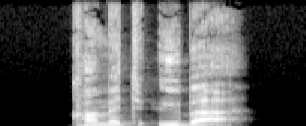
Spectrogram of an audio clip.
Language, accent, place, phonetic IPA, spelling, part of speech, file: German, Germany, Berlin, [ˈkɔmət yːbɐ], kommet über, verb, De-kommet über.ogg
- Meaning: second-person plural subjunctive I of überkommen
